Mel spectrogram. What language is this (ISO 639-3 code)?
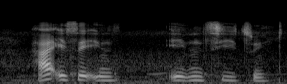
sot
